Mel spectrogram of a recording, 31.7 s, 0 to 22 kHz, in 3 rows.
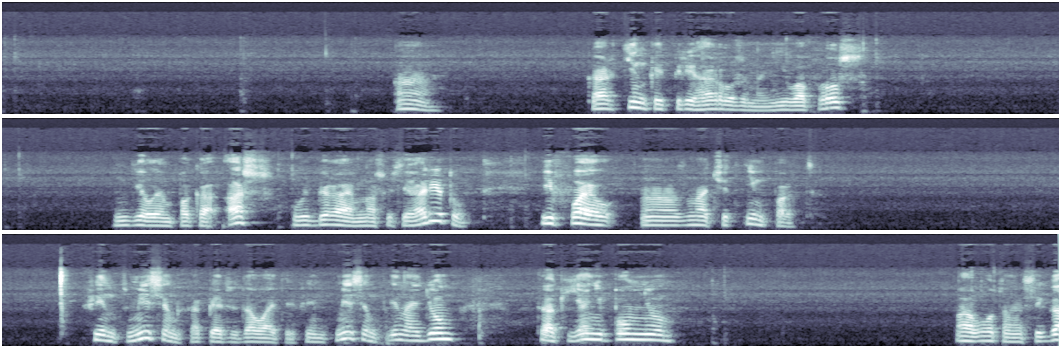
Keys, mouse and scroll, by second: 0.2 click, 2.5-3.4 middle drag, 7.1 click, 8.7 click, 10.7 click, 12.7 h, 13.4 click, 15.8-25.0 drag.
